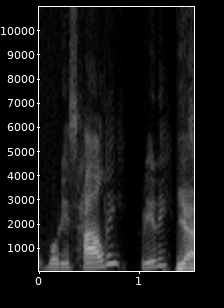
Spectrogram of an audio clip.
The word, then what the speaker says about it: Halley: Haley. What is Holly? Really? Yeah, It's Holly? yeah. It's actually pronounced Hallie.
